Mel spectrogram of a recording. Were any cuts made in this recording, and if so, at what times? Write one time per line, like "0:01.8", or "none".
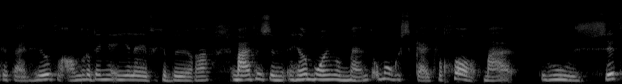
0:02.3

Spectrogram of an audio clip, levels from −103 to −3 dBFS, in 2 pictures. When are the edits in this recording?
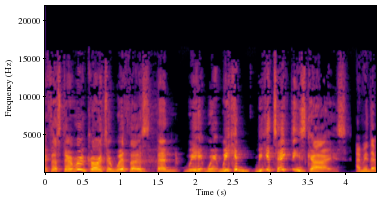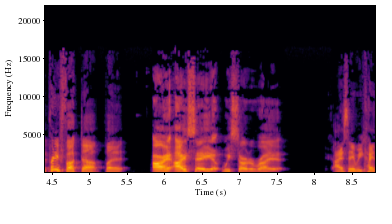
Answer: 0:04.1

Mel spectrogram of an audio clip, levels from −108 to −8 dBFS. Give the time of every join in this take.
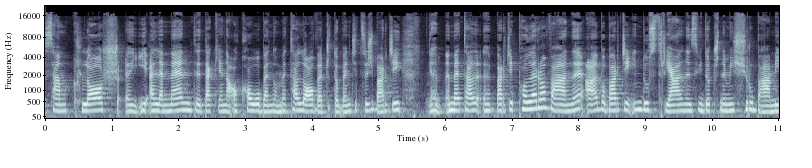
none

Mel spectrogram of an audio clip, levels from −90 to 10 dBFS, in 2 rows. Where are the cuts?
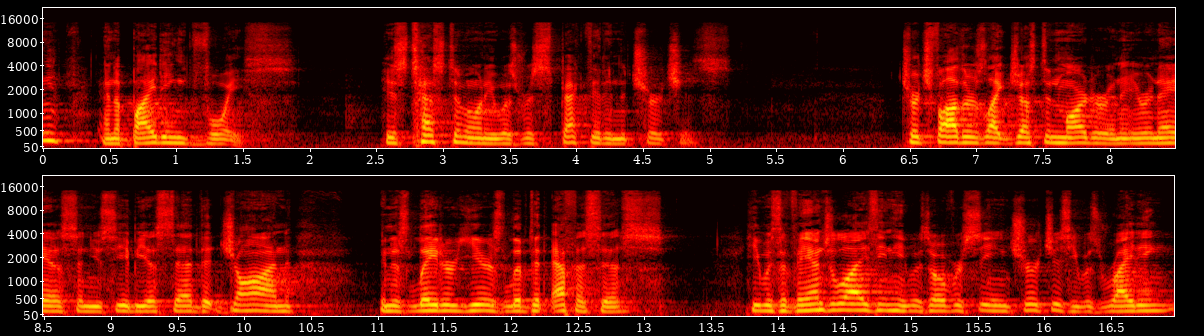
none

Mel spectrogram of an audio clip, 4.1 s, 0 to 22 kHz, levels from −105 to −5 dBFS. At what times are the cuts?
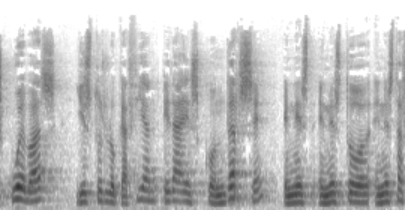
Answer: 0:02.8

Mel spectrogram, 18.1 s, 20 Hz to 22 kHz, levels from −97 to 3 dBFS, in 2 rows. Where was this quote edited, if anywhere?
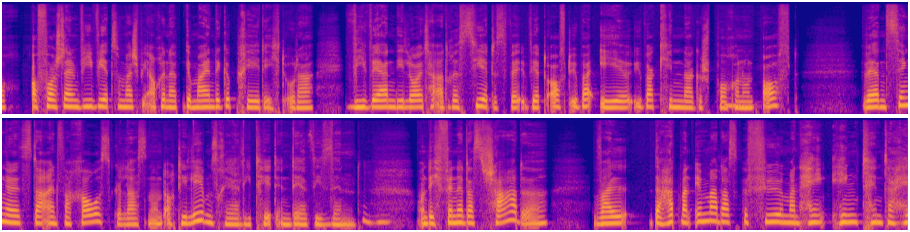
none

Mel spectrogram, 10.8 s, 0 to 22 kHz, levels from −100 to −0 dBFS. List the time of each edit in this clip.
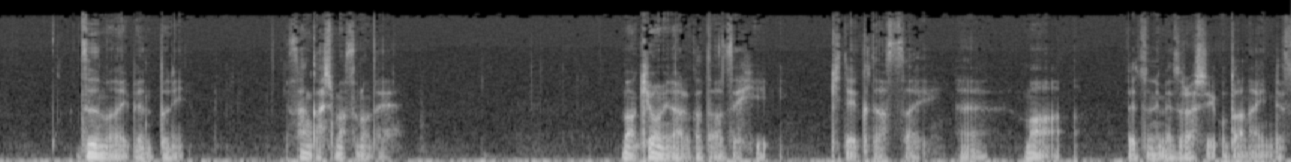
0:08.0

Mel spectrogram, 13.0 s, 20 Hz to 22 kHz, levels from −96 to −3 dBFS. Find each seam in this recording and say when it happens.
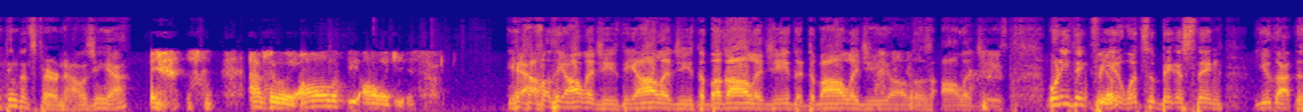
none

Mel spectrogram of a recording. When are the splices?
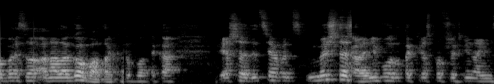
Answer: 0:01.2
0:03.5

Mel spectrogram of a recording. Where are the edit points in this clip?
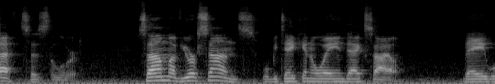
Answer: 0:02.0

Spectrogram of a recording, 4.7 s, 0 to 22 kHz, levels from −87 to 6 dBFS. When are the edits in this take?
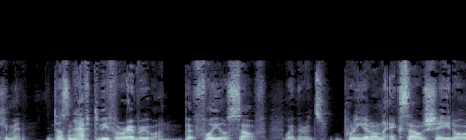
0:02.8

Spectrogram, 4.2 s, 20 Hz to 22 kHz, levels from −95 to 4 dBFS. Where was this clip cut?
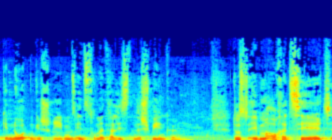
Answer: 0:00.9

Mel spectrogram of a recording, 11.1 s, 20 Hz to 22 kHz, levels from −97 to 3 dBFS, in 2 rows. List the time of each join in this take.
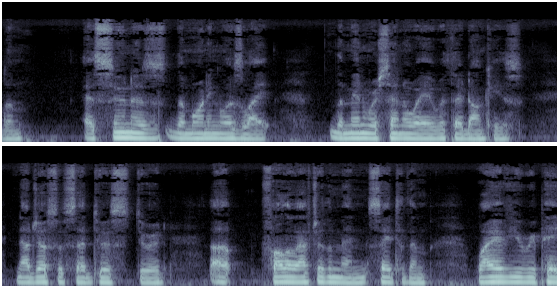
0:05.6
0:09.2

